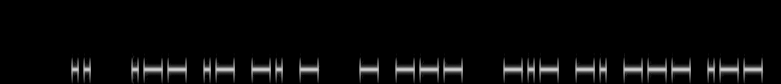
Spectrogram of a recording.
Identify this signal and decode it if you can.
Morse code, heard as a keyed tone, about 20 wpm, 700 Hz. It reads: I WANT TO KNOW
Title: Sentences with 2-Word Phrases - 20wpm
